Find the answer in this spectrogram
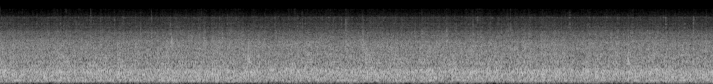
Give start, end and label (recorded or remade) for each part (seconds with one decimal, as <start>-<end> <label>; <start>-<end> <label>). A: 0.0-3.1 recorded; 3.1-5.5 remade; 5.5-7.1 recorded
